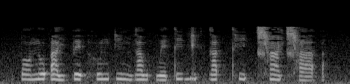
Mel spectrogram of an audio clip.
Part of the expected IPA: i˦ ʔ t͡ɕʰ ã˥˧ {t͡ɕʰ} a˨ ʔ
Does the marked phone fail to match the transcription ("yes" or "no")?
no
